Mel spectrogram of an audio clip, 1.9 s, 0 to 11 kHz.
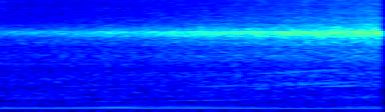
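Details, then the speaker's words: Breville Smart Toaster Oven repaired (spring replaced, parts realigned), air-fry mode: a steady, even whir with a thin high tone creeping up as the convection fan comes to speed, drawing 14 amps; fan healthy. "listen to that fan go that is really uh fast drawing 14 amps"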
